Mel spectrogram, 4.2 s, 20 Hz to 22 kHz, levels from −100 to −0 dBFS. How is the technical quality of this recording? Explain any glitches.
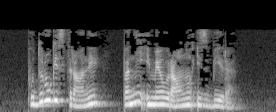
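The recording has plainly audible codec damage throughout. MP3 compression, present from start to finish, is the likely cause: short of bits, the encoder has removed everything above 8.3 kHz and dropped weak frequency lines that flicker between frames. The speech sounds dull, watery and swirly, with metallic chirps on s sounds, which fits a low bitrate around 32 kbps.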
